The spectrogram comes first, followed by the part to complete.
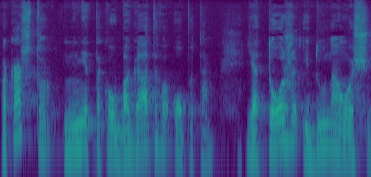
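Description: Moderate pace, a dark, mellow tone and a somewhat breathy quality. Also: man. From Russia, Vladimir region (Gus-Khrustalny). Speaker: school teacher. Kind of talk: casual interview.

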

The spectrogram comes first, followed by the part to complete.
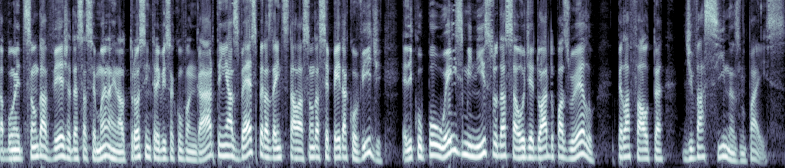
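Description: In a plain, everyday voice, a man talks at medium pitch and a moderate pace with ordinary pitch variation, on a very clean recording with a silent background. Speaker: radio news anchor. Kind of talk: news reading, also reads ads. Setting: radio studio.

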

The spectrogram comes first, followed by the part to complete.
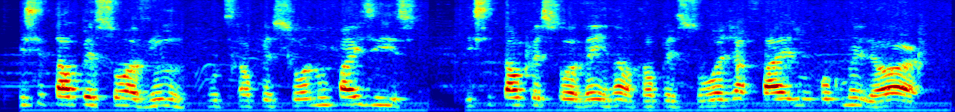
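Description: Over music in the background, a man with a high voice speaks at a fairly slow pace with fairly even intonation and big swings in loudness. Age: 20s. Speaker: fitness coach. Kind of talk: casual interview.

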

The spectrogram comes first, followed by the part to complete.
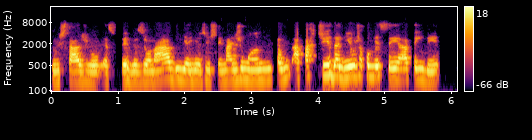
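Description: This is a woman with an ordinary speaking voice. Her pitch is medium. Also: fairly even intonation, fairly quick pace, hardly any pauses. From Rio de Janeiro, Brazil. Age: 50s. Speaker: therapist. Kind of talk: live-stream interview.

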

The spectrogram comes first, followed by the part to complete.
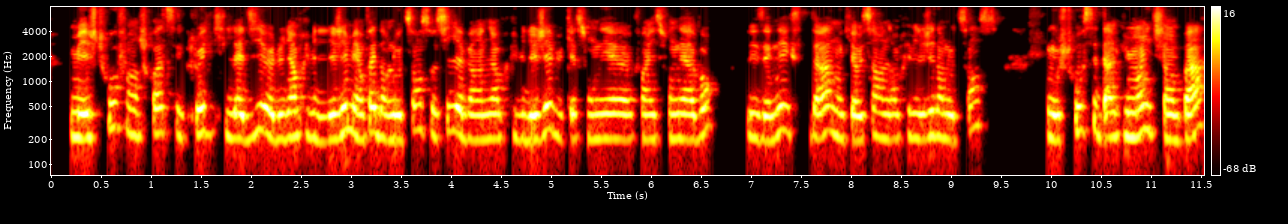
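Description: A woman's very fast speech with fairly even intonation. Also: medium pitch for a woman. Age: young. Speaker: guest. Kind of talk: casual chat.

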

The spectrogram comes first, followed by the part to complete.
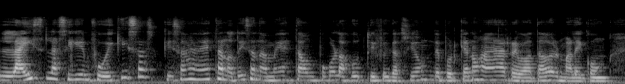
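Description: A woman speaks at a fairly quick pace with a medium pitch and ordinary pitch variation. Her voice is somewhat breathy. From Cuba, Havana. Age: 40s. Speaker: journalist and video commentator. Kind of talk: news commentary monologue. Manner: conversational.

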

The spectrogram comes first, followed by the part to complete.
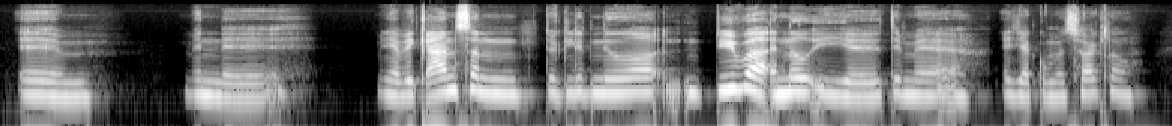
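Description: On a very clean recording with a silent background, a woman at medium pitch talks very slowly with fairly even intonation and long, frequent pauses. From Somalia. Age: 20s. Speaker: podcast host, student. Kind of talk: casual chat.

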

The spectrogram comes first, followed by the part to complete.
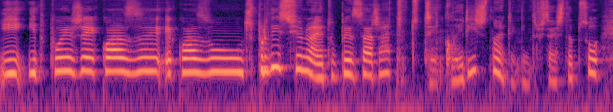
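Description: A woman with a dark, mellow tone and high pitch talks at a fairly quick pace, her lively intonation paired with big swings in loudness. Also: hardly any pauses. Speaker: cultural journalist and broadcaster. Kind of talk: interview.

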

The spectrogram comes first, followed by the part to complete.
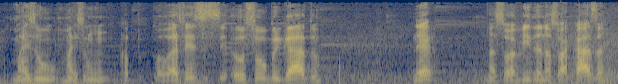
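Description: Pausing long and often, a man speaks at a fairly slow pace with a medium pitch and ordinary pitch variation. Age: 20s. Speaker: lay preacher. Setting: church, live stream. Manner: animated, exhortative; colloquial, rhetorical questions, humorous asides.

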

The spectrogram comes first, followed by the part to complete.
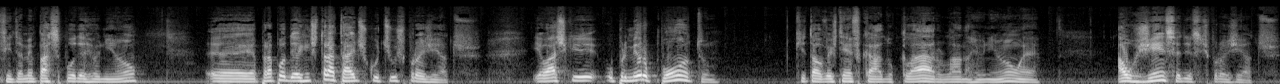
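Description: Using lively intonation at a medium pitch, a man speaks at a moderate pace with long, frequent pauses. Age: 30s. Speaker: city attorney general. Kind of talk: radio interview.

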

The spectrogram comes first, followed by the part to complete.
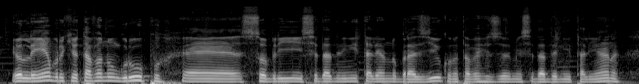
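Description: Speaking at a very fast pace with hardly any pauses, a man at a medium pitch keeps a fairly even intonation over noticeable background noise. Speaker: podcast host. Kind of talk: casual chat.

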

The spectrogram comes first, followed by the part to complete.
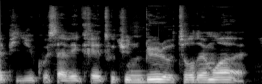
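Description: An ordinary speaking voice at a moderate pace, on a very clean recording with a silent background. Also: man. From Switzerland, French-speaking. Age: 20s. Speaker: freeskier. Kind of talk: casual chat.

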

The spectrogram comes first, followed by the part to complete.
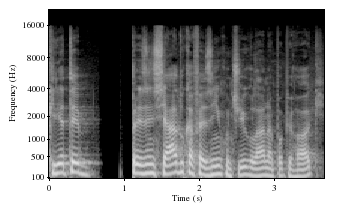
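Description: Recorded very cleanly against a silent background, a man talks at a moderate pace with a fairly high pitch and ordinary pitch variation. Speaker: podcast host and radio presenter. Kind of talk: casual chat. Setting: drinking wine during recorded podcast.

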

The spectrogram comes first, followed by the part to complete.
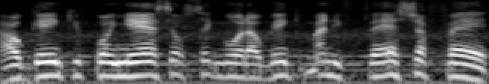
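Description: Fairly high-pitched man against noticeable background noise. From Brazil, interior of Minas Gerais. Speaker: pastor. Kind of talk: sermon. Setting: livestreamed church service. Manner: halting, many fillers.

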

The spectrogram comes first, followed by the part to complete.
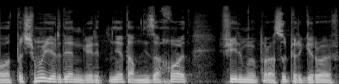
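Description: On a very clean recording with a silent background, a man uses a normal speaking voice at medium pitch with ordinary pitch variation. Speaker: screenwriter. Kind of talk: casual chat.

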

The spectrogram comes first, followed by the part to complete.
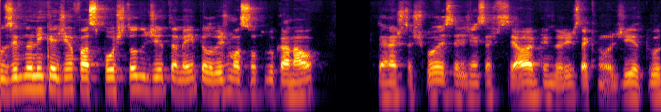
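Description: A man talks in a dark, mellow tone with fairly even intonation. The recording is very clean, with a silent background. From interior of Rio de Janeiro state. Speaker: researcher and programming teacher. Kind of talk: casual chat.

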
